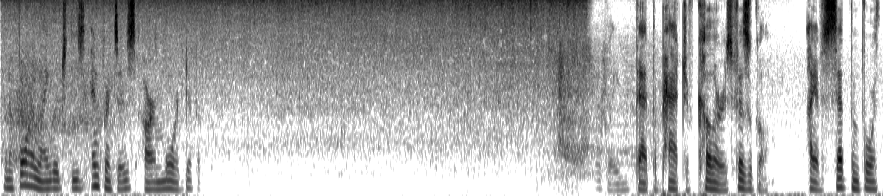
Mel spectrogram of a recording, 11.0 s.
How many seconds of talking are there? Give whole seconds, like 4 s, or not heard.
6 s.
